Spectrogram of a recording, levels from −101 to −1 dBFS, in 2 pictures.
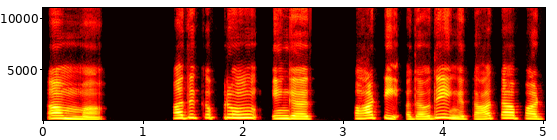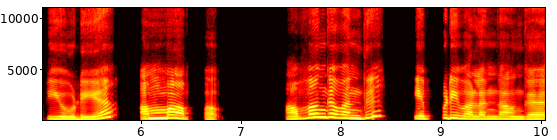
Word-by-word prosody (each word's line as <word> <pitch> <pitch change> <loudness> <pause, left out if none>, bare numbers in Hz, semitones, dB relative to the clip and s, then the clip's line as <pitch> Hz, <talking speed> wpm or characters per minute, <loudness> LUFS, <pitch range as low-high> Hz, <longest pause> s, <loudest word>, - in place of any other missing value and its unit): ஆமா. 230 -7 +2 0.9
அதுக்கப்புறம் 310 +1 -1 0.3
எங்க 255 0 +2 0.6
பாட்டி 275 0 +1 0.2
அதாவது, 220 +7 -2
எங்க 275 -6 -1
தாத்தா, 245 +7 0 0.2
பாட்டியுடைய 205 -5 -1 0.5
அம்மா, 270 +4 +6
அப்பா. 190 -5 -8 0.8
அவங்க 345 +10 +5 0.2
வந்து 270 +3 +2 0.5
எப்பிடி 280 +6 -3
வளர்ந்தாங்க, 210 -2 -2
245 Hz, 85 wpm, -22 LUFS, 210-285 Hz, 0.9 s, அம்மா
